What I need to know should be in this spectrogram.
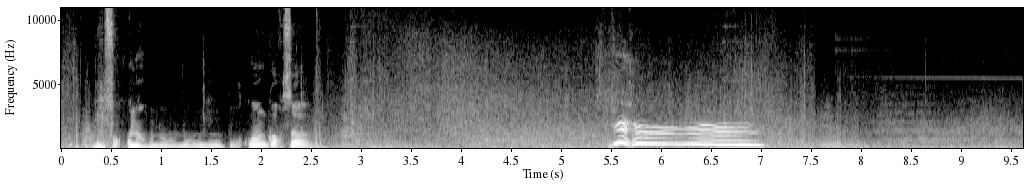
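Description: Wind rushes loudly past a fast-flying wingsuit.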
